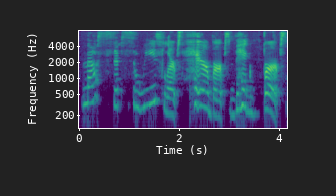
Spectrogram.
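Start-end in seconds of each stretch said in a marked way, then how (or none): none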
